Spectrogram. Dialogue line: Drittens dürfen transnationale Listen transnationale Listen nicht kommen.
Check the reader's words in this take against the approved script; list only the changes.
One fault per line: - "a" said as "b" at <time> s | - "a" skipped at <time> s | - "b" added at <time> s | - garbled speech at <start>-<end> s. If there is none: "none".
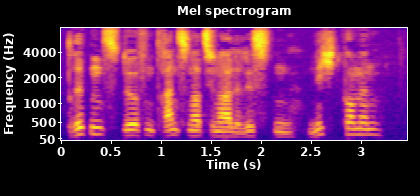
- "transnationale Listen" skipped at 2.3 s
